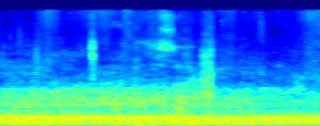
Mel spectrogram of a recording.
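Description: A truck engine roars steadily as it drives up a road on a freezing, sunny morning, a loud, continuous low rumble with a harsh mechanical whine.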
